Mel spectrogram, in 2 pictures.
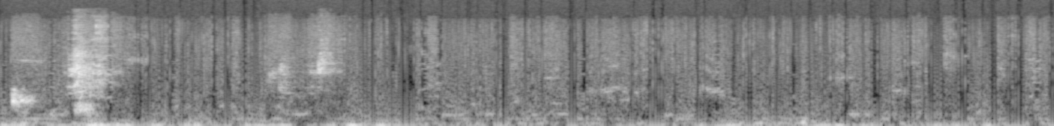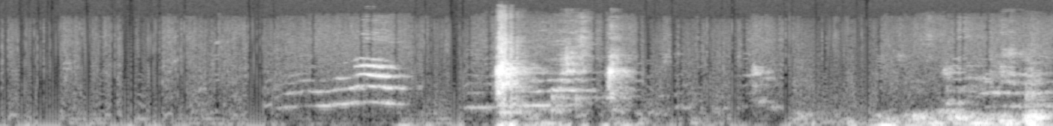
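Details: A domestic cat gives a pair of drawn-out, tonal meows about two-thirds through, the first rising then falling, the second a harsher follow-up, set among soft rustling and handling noises, with a low shuffling rumble at the end.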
